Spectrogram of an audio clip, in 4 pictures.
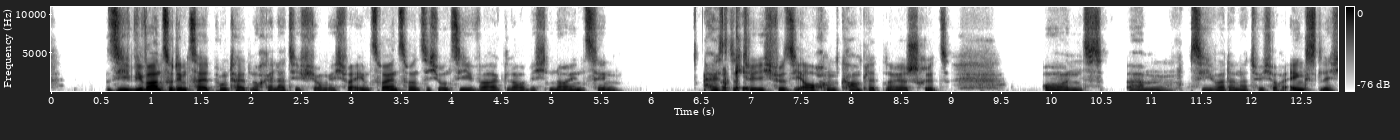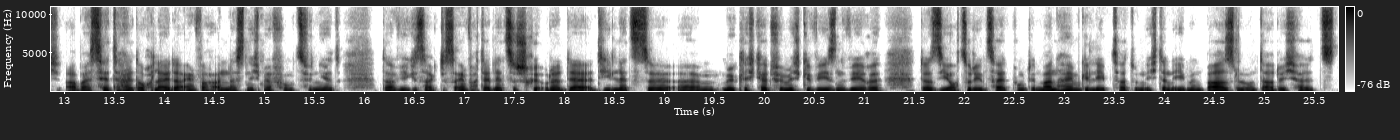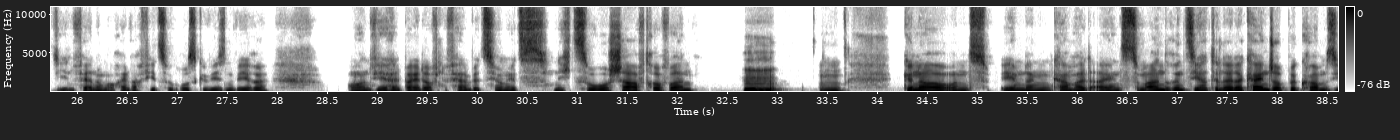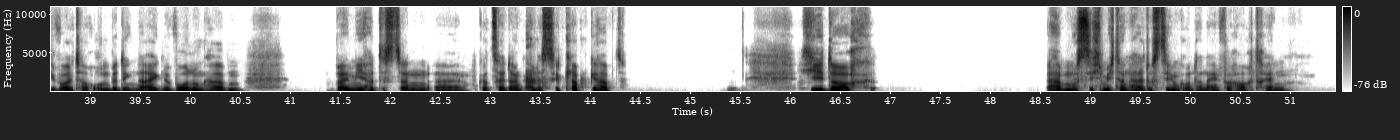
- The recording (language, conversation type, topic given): German, podcast, Wie gehst du mit Zweifeln bei einem Neuanfang um?
- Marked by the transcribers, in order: other background noise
